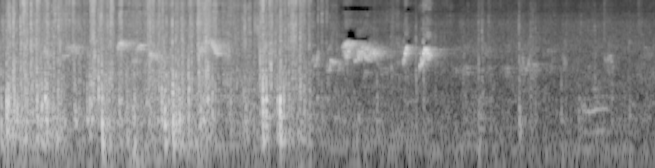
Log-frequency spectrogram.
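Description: Birds' wings flapping in a rapid, dense flurry for about three seconds, then a few short high chirps.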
